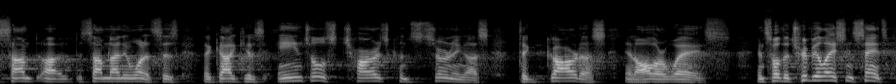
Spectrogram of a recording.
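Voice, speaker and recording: A man preaches in a loud, emphatic way, his bright and forceful voice dropping low and then leaping up. The sound rings with the long reverb of a church sanctuary. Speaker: pastor. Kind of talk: sermon.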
